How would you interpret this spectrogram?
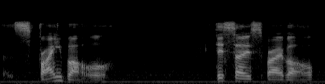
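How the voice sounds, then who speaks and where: A man playing a flustered, blunt resistance fighter who co-hosts a radio broadcast in an amateur audio drama, speaking informally and haltingly. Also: fairly low pitch, creaky, bright, forceful tone, exaggerated voice, low-quality recording. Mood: pleasantly surprised. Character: flustered, sweary young male resistance fighter reading radio bulletins. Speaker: radio co-host in a fiction drama.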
